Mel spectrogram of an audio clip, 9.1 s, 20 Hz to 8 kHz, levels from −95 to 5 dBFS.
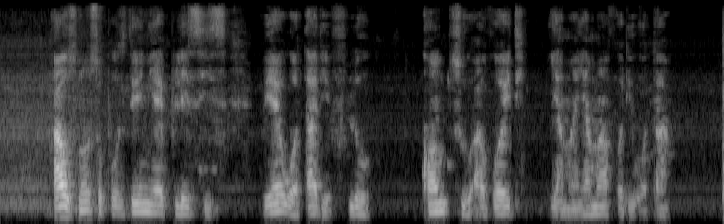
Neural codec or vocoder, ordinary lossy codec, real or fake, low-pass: none; AAC, 32 kbps; real; 7.2 kHz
